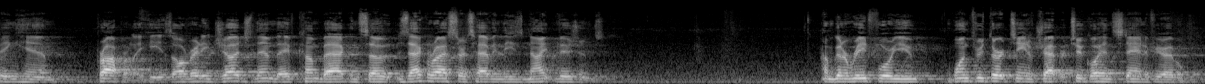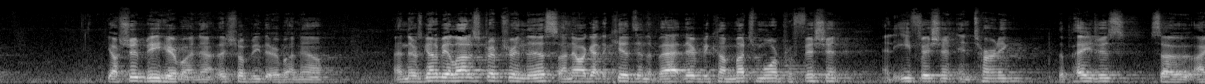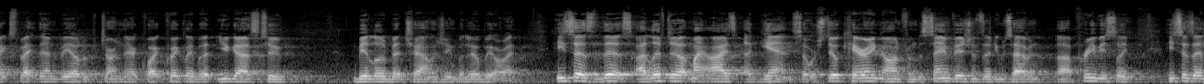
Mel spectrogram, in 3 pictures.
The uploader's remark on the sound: This is a sermon from Zechariah 2 preached 8/28/21 at Westerly Hills Baptist Church.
